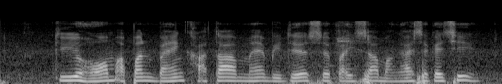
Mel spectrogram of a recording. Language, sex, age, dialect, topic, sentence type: Maithili, male, 41-45, Angika, banking, question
